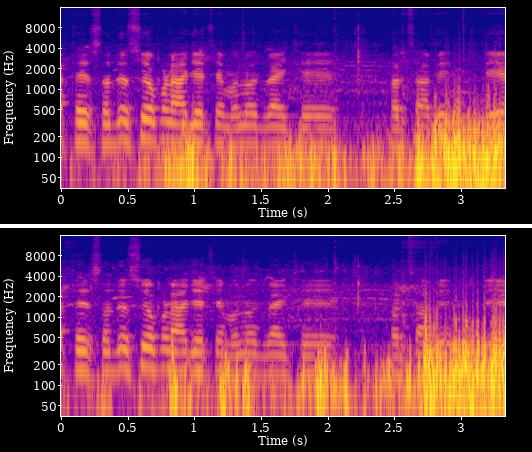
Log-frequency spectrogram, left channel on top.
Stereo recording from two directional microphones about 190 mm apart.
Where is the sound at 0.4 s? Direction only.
30° left (ahead or behind).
